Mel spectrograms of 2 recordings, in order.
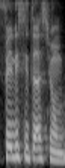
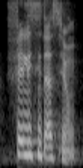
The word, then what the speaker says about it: Félicitations: Félicitations, but it's not. Félicitations.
